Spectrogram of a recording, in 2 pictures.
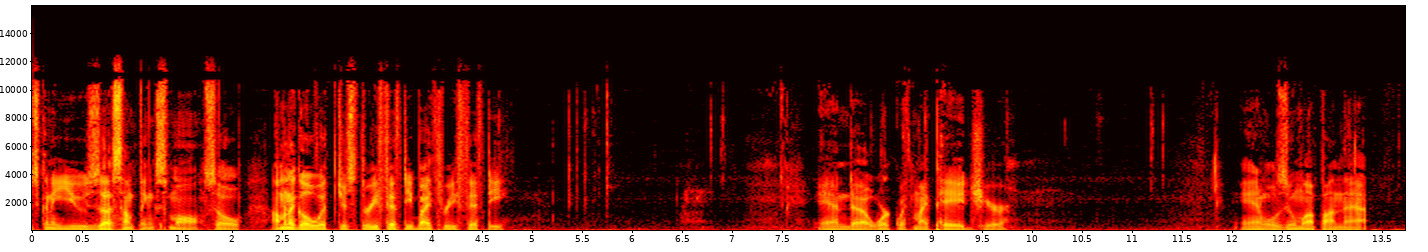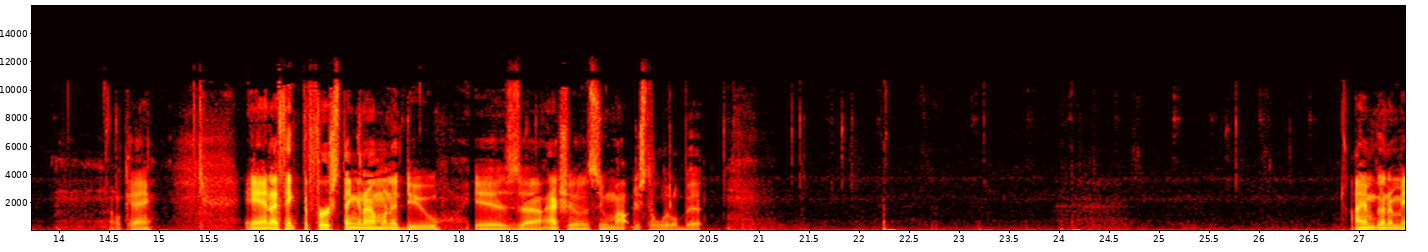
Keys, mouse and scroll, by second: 2.1-3.2 typing, 3.9 click, 4.2 click, 5.1-6.1 typing, 6.7 click, 8.3 click, 8.7 click, 9.3 click, 11.2 click, 12.6 5, 14.4 click, 18.6 click, 20.6 click, 21.2 click, 21.8 click, 22.2 click, 25.6 click.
